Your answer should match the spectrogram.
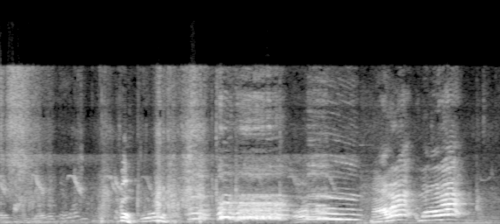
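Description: A rooster crows repeatedly among clucking chickens at a village home, loud and close, with people talking over the birds.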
